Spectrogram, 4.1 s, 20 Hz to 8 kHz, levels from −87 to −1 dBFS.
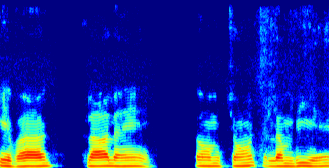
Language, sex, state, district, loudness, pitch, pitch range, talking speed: Hindi, male, Bihar, Jamui, -17 LUFS, 135 Hz, 130-140 Hz, 115 wpm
